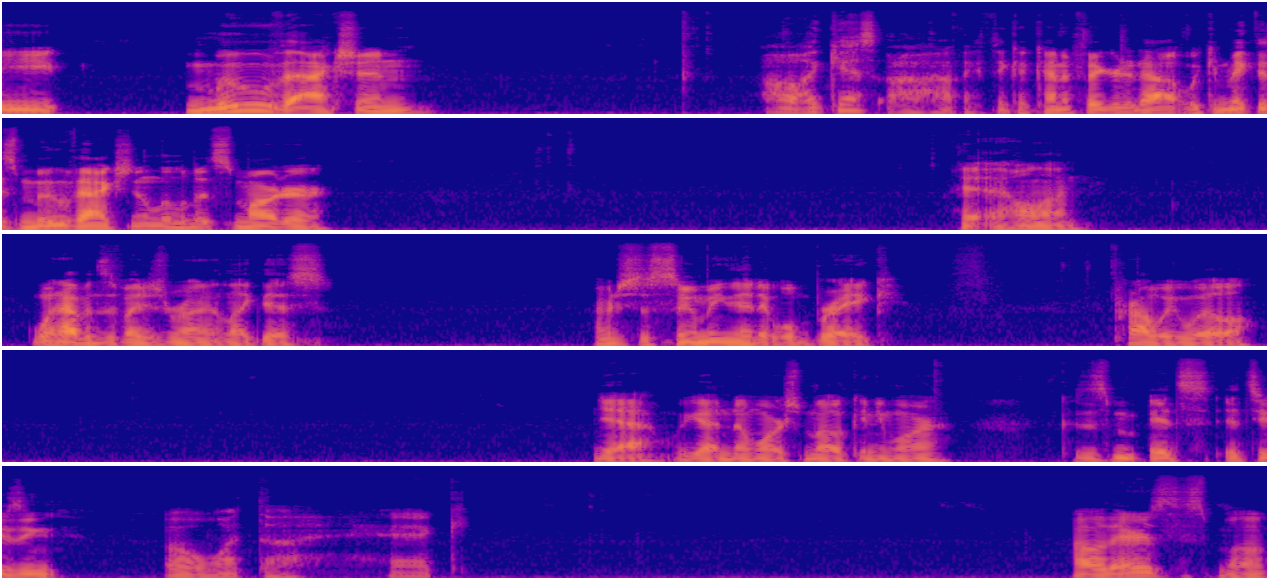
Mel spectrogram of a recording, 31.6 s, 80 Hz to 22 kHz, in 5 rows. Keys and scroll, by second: 2.9-5.7 typing, 10.8 super+r, 11.1-12.0 typing, 18.6 l, 19.9 s, 21.5-31.1 typing.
